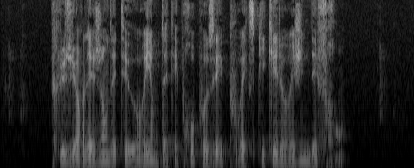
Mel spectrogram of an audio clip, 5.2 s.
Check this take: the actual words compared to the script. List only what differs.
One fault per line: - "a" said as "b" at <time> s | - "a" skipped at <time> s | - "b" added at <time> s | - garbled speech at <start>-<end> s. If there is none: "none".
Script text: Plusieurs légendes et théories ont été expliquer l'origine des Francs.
- "proposées pour" added at 2.2 s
